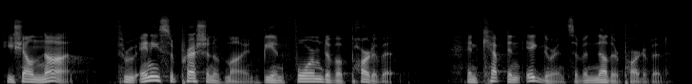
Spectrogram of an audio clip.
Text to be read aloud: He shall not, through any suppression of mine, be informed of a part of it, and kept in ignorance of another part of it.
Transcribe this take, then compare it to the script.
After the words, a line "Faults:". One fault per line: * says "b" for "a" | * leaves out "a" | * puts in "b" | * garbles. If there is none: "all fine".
He shall not, through any suppression of mine, be informed of a part of it, and kept in ignorance of another part of it.
Faults:
all fine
